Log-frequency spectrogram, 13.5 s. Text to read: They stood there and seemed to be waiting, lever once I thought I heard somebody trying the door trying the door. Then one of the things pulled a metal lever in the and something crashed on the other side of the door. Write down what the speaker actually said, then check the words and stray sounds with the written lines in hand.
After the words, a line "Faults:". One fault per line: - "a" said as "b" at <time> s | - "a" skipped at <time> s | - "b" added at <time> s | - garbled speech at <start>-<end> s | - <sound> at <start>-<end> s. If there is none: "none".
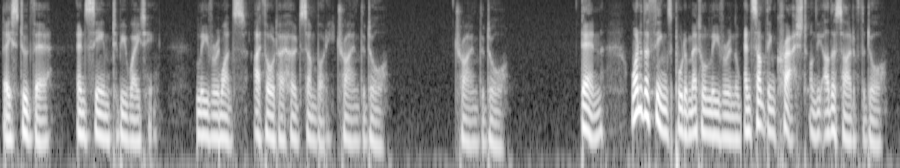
They stood there and seemed to be waiting, lever once I thought I heard somebody trying the door trying the door. Then one of the things pulled a metal lever in the and something crashed on the other side of the door.
Faults:
none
